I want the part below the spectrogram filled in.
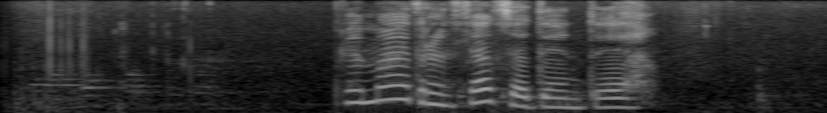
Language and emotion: Russian, sad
